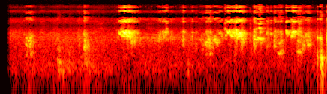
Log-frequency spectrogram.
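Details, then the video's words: Young kakarikis calling with scattered squeaky chirps and harsher, louder squawks near two and four seconds, interspersed with soft rustling and clicks. "PETITS KAKARIKIS"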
